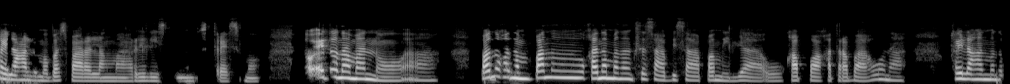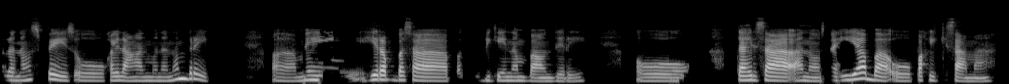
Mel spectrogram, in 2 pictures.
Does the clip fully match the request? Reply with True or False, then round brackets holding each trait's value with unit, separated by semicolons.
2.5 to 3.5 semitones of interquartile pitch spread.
False (4.5 semitones)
